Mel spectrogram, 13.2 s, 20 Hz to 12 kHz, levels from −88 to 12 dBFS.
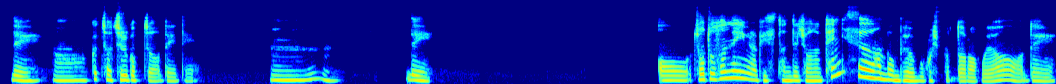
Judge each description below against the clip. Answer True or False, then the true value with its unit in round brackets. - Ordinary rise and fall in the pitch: True (3.4 semitones)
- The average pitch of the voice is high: False (180 Hz)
